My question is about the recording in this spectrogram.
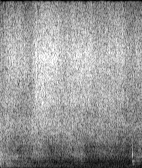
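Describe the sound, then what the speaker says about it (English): Chilies sizzling in a frying pan for a saag aloo, a loud continuous close-up hiss with faint stirring, no voices. "now I'm going to add the chilies"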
